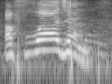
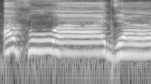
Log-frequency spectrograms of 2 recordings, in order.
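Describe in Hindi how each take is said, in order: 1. शब्द 'an' की ध्वनि पर खत्म होता है। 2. शब्द लंबी 'a' की ध्वनि पर खत्म होता है। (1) "असल में वहां पर क्या है? अफवाजन" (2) "अफवाजन का वक्फ क्या होगा? अफवाजा"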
